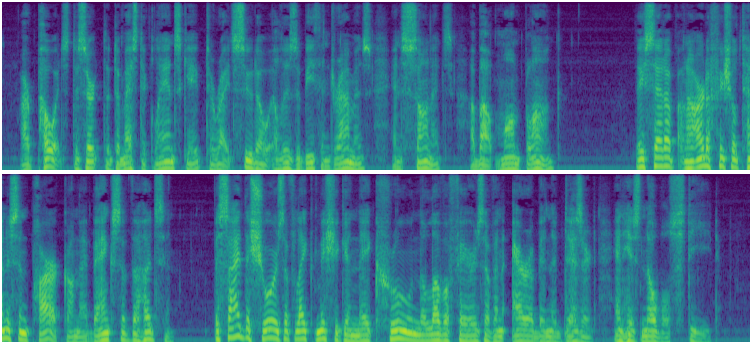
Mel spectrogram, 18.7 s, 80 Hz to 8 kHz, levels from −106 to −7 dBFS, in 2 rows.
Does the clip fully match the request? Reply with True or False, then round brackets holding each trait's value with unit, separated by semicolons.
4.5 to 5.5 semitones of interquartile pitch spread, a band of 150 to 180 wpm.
True (5.2 semitones; 160 wpm)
